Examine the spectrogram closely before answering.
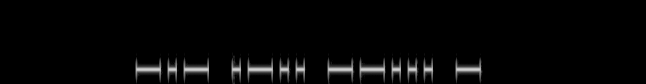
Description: Morse code, heard as a keyed tone, about 15 wpm, 700 Hz. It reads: KL7T
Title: DXCC-100 Call Signs - 4 Characters - Repeated 2x - 15wpm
